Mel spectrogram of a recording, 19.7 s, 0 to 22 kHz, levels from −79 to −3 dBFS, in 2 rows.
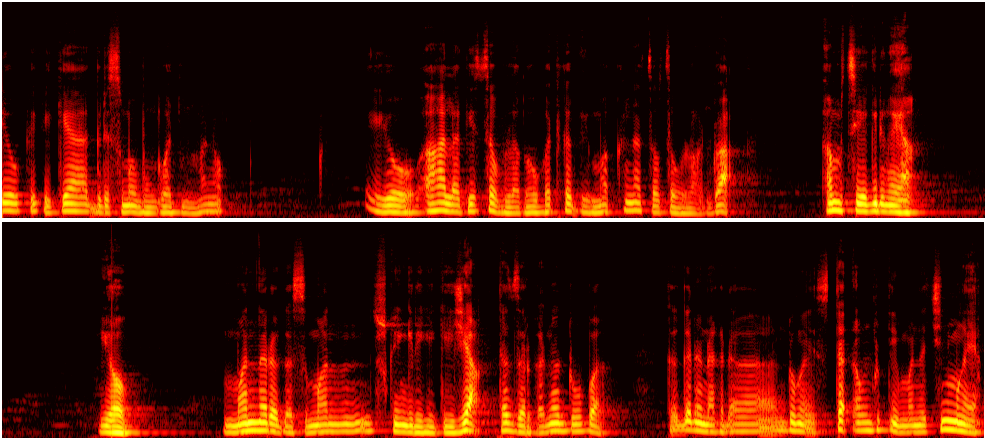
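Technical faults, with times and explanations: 10.92 s, block of digital silence: the speech drops to silence for about 1.45 ms and then resumes, which fits a single 64-sample block left unfilled when the output buffer was not written in time. There is no fade on either side, so the waveform jumps abruptly to silence and back. Each edge produces a broadband step, and because the gap is so brief it is heard as a tick or dip rather than an audible hole.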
